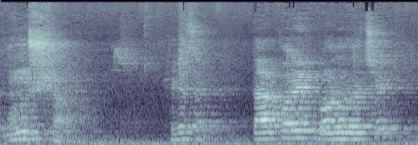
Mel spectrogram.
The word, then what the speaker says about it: অনুস্বার: করতে হবে অনুস্বার আমরা অঙ্গেস্বর বলি বা অঙ্গেশ্বর বলি অনুস্বার বলি কিন্তু আমাদের উচ্চারণ করতে হবে অনুস্বার ঠিক আছে তারপরের বর্ণ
